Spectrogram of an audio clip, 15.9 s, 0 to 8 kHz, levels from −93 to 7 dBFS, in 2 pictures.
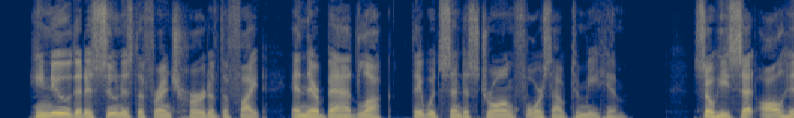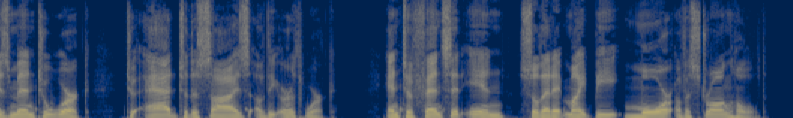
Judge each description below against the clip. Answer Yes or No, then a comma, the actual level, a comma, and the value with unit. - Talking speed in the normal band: No, fast, 220 wpm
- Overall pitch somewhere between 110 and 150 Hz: Yes, medium, 140 Hz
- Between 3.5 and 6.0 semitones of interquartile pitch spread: No, average, 2.7 semitones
